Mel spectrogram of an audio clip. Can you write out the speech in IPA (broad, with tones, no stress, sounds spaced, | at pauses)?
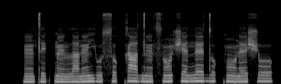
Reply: ɛ̃˨ t e˨ k͡p ɛ̃˨ l a˨ ɾ ɛ̃˧ j u˨ s o˨˦ k a˧ d ɛ̃˨ s ɔ̃˨˦ ʃ ɛ˧ n ɛ˦ d o˧ k ɔ̃˧ ɾ ɛ˦ ʃ o˦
